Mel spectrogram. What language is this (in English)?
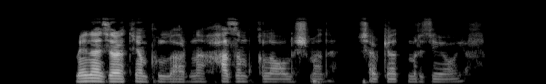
Uzbek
